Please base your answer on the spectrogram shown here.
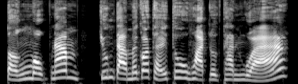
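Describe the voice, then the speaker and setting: A woman's voice: a little high, normal speed, fairly bright tone, dry recording, clean studio sound, lightly acted. A woman playing a polite, curious child in a children's cartoon, speaking articulately. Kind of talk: scripted children's cartoon acting.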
